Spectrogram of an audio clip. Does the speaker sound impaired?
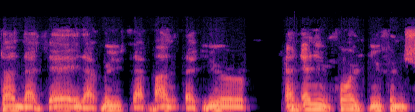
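Yes: head and neck cancer surgery; five-time head and neck cancer, about 3 years intense treatment, radiation, years of toxic chemotherapy; no evidence of disease for years, severe dysphagia from treatment effects, no normal meal since.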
